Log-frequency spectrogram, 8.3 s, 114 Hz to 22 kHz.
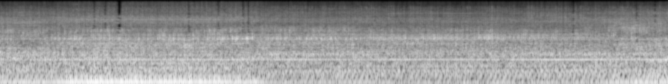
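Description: Diesel engine of a neglected Ventrac 4500Y tractor running steadily near the mic, a constant mid-low rumble and vibration that rises slightly in intensity early on, with no voices.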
